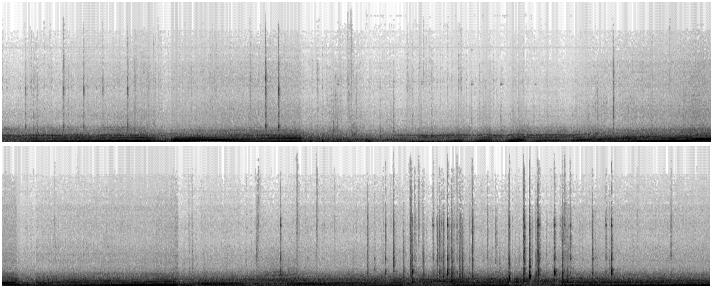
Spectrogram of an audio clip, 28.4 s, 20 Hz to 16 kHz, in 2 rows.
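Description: Renault Clio RS's 2.0-litre four-cylinder engine heard from inside the cabin at track pace. Its pitch climbs with the revs and drops sharply at each gear change several times, with stretches held steady. A flurry of sharp clicks comes in the later part.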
